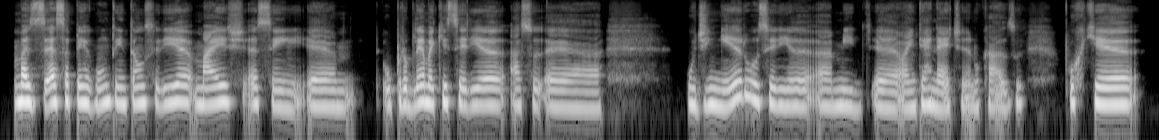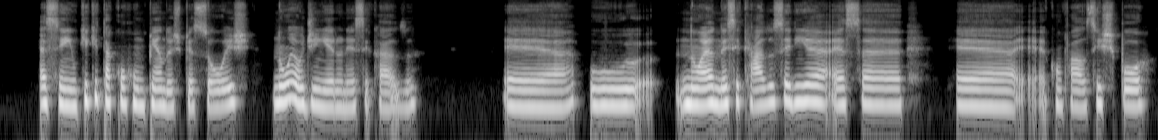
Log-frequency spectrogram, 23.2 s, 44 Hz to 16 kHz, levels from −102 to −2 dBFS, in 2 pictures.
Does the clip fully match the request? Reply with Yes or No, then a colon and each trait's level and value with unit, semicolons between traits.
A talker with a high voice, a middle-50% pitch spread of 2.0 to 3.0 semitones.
Yes: high, 195 Hz; narrow, 2.5 semitones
